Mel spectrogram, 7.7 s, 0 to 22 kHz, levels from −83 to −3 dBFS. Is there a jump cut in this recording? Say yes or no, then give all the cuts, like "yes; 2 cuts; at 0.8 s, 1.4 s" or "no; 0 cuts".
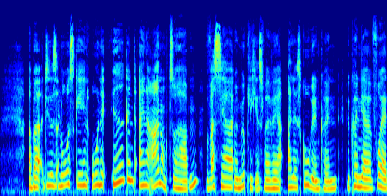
yes; 5 cuts; at 1.1 s, 4.0 s, 4.6 s, 5.7 s, 6.8 s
